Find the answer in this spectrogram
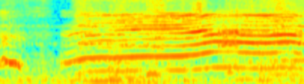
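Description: A toddler crying: one long, drawn-out wail that starts about half a second in and is held to the end.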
